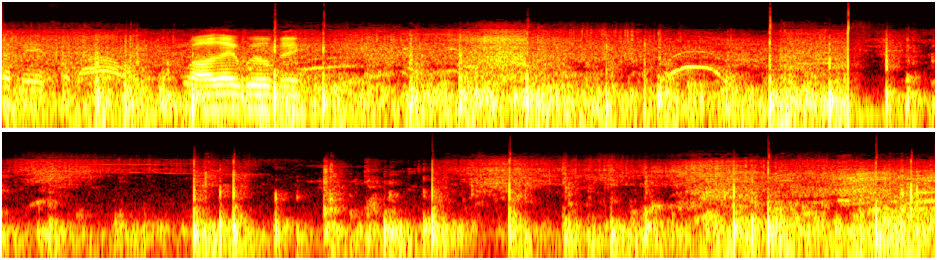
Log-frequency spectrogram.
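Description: Fireworks pop and crackle in the distance.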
